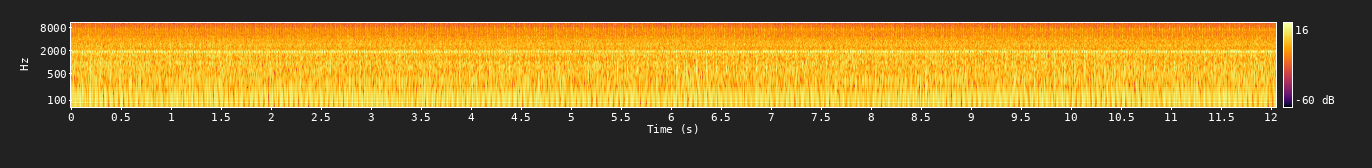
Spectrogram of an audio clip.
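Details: Ford Focus 3 1.6 (125 hp) after a cold start: steady idle with a light, tinny, pan-like tapping about three per second; metallic knock, source unknown.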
